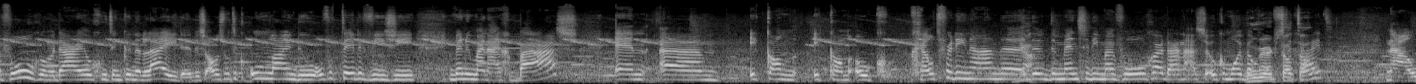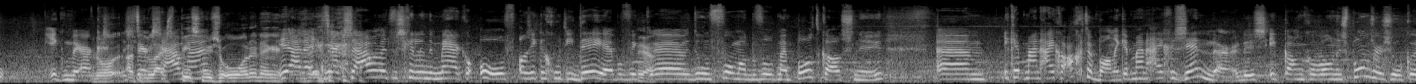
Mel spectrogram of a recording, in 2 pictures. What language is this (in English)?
Dutch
